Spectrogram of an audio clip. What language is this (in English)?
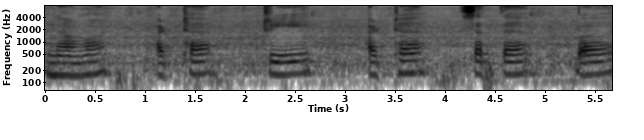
Sindhi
